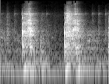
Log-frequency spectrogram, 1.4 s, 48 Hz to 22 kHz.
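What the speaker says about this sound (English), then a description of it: "Now we're going to take our handy dandy draw knife and just carve a little bit off of this all the way around" Two rough rasping scrapes of a draw knife shaving wood from a hand-forged 4lb straight peen hammer's wooden handle, close and evenly spaced, with a third stroke just starting.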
